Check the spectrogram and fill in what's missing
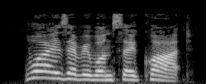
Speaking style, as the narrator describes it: said loudly

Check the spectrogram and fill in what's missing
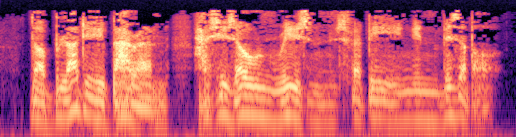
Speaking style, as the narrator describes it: he said in a hoarse whisper

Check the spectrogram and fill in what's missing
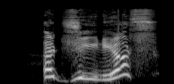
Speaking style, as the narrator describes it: she shouted

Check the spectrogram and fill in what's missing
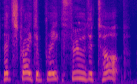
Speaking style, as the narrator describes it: Tossed round like a leaf, he shouted

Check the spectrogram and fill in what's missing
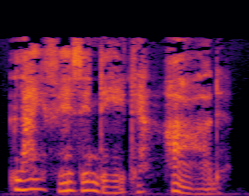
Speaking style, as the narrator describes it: she murmured

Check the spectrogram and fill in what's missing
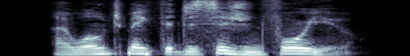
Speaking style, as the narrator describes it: Damon said

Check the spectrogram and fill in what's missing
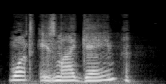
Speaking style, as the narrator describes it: His voice became reproachful again

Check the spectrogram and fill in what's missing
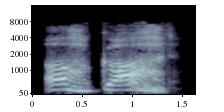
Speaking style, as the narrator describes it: he breathed

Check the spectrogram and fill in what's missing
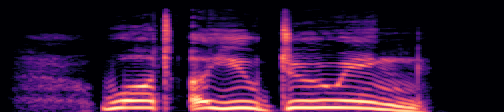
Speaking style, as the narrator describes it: shouted Otto

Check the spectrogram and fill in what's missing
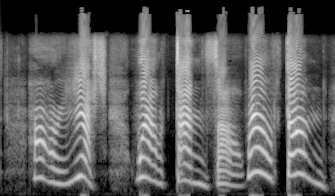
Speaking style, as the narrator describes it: squealed Squeezejuice excitedly

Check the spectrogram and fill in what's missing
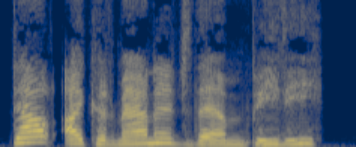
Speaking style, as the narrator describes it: I laugh

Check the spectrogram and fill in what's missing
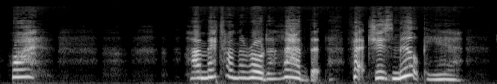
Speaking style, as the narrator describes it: stammered

